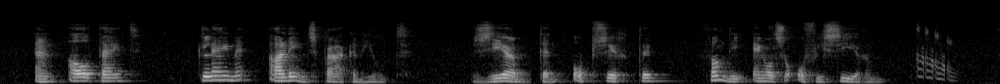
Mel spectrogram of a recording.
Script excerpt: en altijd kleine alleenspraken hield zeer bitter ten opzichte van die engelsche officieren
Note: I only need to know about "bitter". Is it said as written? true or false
false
